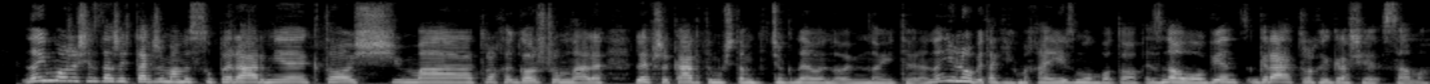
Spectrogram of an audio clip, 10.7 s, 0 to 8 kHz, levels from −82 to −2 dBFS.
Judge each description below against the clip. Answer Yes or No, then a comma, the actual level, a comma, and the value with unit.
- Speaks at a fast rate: Yes, fast, 230 wpm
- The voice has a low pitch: No, high, 210 Hz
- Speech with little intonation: No, average, 3.1 semitones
